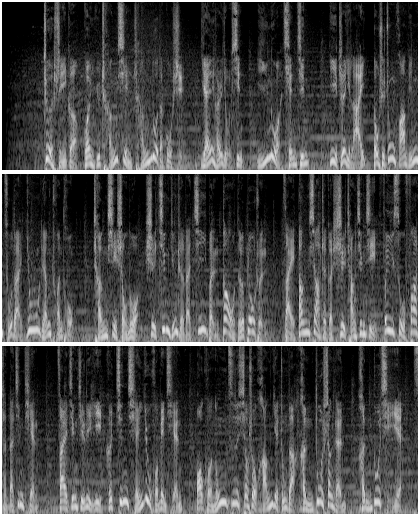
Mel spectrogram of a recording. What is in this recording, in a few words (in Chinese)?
男 专题 偏激昂风格, 国语男声配音; 为诚信买单; 磁性专题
